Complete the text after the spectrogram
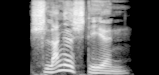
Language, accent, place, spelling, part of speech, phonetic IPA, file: German, Germany, Berlin, Schlange stehen, verb, [ˈʃlaŋə ˌʃteːən], De-Schlange stehen.ogg
- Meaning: to stand in line, to queue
